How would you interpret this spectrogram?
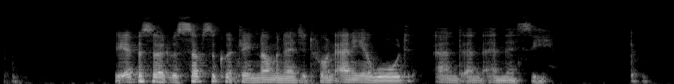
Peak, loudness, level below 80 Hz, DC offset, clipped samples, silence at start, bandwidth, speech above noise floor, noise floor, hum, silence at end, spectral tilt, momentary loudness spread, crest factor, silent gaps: -6 dBFS; -26 LUFS; -48 dBFS; under 0.1%; under 0.1%; 0.1 s; 9.8 kHz; 49 dB; -74 dBFS; none; 0.3 s; -6 dB/octave; 15 LU; 20 dB; none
